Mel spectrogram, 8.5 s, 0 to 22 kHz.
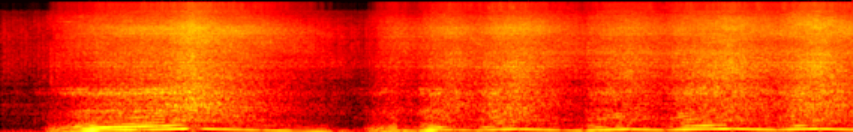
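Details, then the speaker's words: Low-mileage 1984 Austin Mini; engine revs in repeated blips with a brief stumble partway up one rev, a mid-range throttle hesitation. "You see there's just that little bit of a hesitation there midway. It just kind of goes"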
